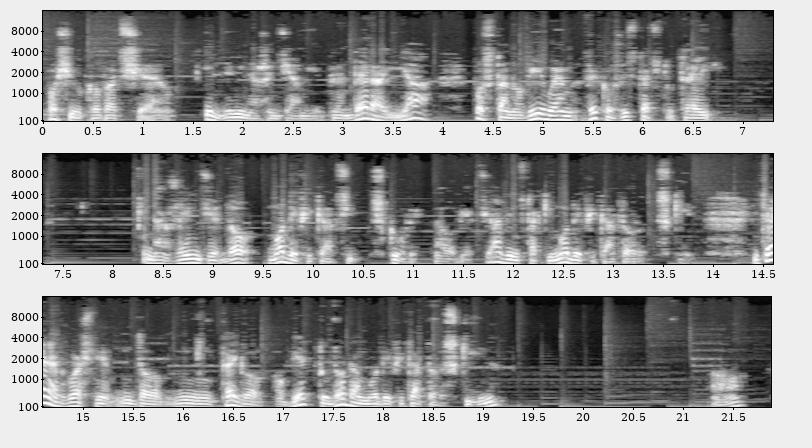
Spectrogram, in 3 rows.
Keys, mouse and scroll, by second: 17.3 click, 18.3 click.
